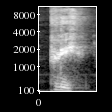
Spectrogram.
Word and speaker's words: plus: vous avez cette négation il faut toujours toujours toujours la prononcer ne plus donc sans prononcer le S final donc pourquoi est-ce que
